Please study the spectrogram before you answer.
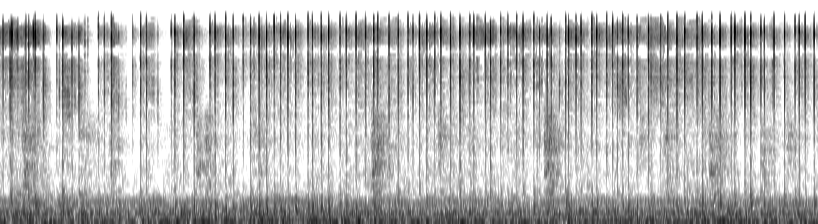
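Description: Long white nails tap rapidly on the flat wood panel of a dark stained wooden dresser drawer front with a brass handle. The result is a dense run of quick, dry clicks, each with a bright, high edge over a soft, low woody body that dies away almost instantly.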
